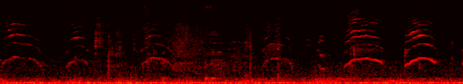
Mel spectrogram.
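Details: Young cats cry for their absent mother, giving a quick run of short, arching mews about every half second to second, each rising then falling, against a constant low background hum.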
